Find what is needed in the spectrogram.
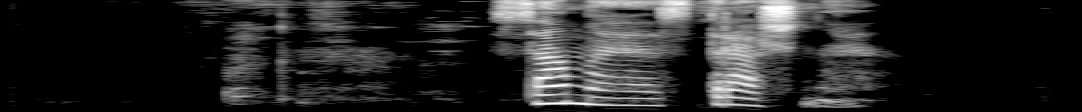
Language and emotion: Russian, neutral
